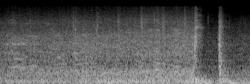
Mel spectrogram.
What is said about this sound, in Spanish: Ahí está el cerrojo de la puerta de Toriles que se abre para dar salida al primer toro de la tarde, de Núñez del Cubillo. Abierta la puerta de Toriles.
